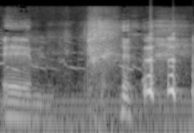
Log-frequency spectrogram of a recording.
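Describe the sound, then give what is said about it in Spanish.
Manipulated seagull calls reworked into a rhythmic, rap-style pattern: a bright harmonic cry opens, then a few evenly spaced, punchy bursts land like beats toward the end. “es el mismo soundscape manipulado para hacer algo ritmático estilo gaviota rapera”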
